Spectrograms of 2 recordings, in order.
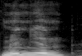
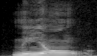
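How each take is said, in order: First: The name sounds like the English word minion. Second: The name has a French pronunciation. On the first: Some other people say it this way. "I've heard some people refer to her as Mignon" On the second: This is the original pronunciation. "I'm going to try and do the French pronunciation"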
